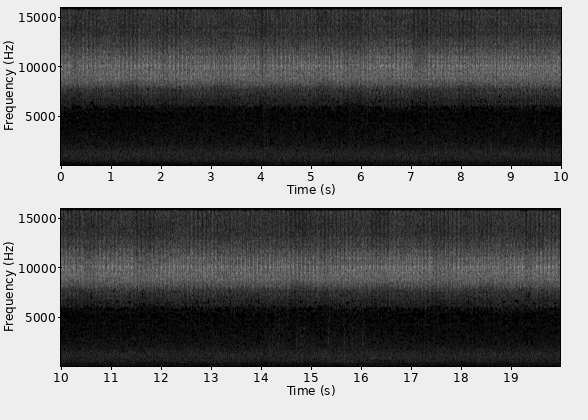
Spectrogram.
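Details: Stridulating crickets, the males running one wing along the comb-like teeth of the other, keep up a constant thin, very high buzzing trill for the whole stretch, steady and unvarying.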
